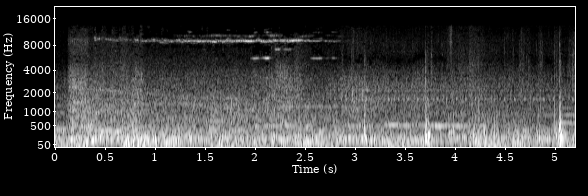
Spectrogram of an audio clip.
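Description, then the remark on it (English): Two heavy trucks rumble past with a steady, broad engine roar that fills the whole stretch, broken only by a couple of brief knocks near the end. No one speaks. “The guys coming around the trucks.”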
